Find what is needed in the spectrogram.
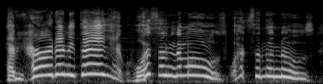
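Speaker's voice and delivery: high-pitched, retold pestering questions; eager questioning. Sorority president calling daily for news, high eager re-enactment.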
